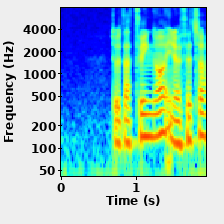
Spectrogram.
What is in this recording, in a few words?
"dringo", Welsh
